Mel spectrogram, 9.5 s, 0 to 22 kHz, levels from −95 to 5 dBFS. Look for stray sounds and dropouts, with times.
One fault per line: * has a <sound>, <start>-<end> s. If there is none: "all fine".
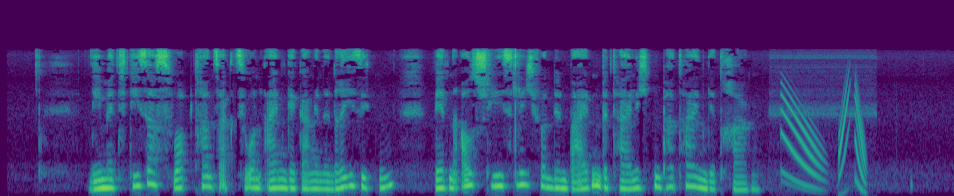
* has a chirp, 7.8-8.7 s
